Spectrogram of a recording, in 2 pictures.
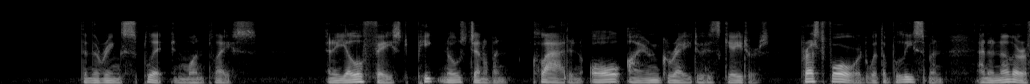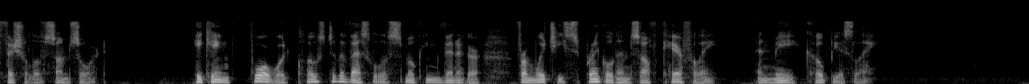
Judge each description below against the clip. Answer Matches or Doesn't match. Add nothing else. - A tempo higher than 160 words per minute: Doesn't match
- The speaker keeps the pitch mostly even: Doesn't match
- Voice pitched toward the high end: Doesn't match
